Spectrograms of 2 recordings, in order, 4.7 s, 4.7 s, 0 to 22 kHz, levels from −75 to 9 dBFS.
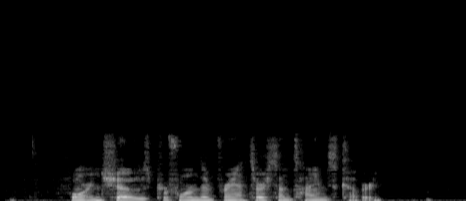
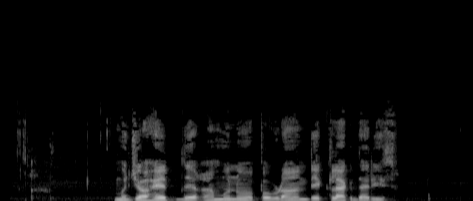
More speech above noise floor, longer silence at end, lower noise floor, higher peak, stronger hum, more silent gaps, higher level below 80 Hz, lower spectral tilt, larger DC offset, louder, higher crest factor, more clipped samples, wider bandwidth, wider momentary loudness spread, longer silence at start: about the same, 38 dB vs 41 dB; second, 0.35 s vs 0.8 s; second, -61 dBFS vs -65 dBFS; about the same, -4 dBFS vs -6 dBFS; neither; neither; first, -46 dBFS vs -70 dBFS; first, -7.5 dB/octave vs -5 dB/octave; neither; about the same, -23 LUFS vs -25 LUFS; about the same, 20 dB vs 22 dB; neither; second, 7.4 kHz vs 10.5 kHz; about the same, 12 LU vs 10 LU; second, 0.1 s vs 1.15 s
